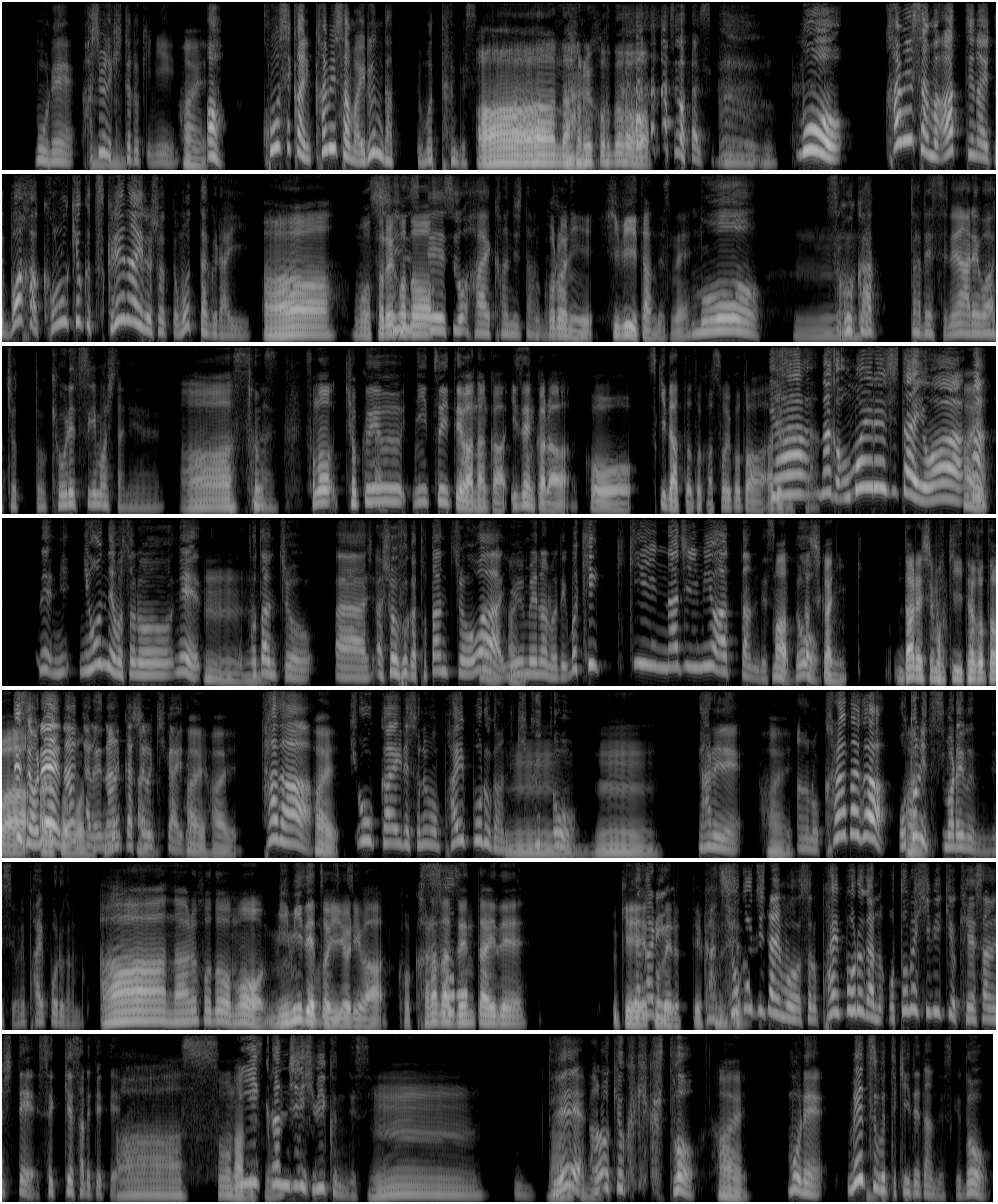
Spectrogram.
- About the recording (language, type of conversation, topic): Japanese, podcast, 初めて強く心に残った曲を覚えていますか？
- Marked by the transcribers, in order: laugh; tapping; anticipating: "ですよね？"; other noise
